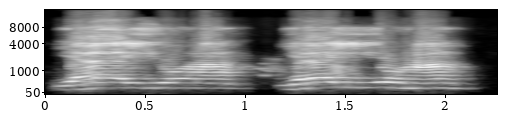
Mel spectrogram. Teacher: artinya memudahkan hamzahnya jadi Hamzah tidak diucapkan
